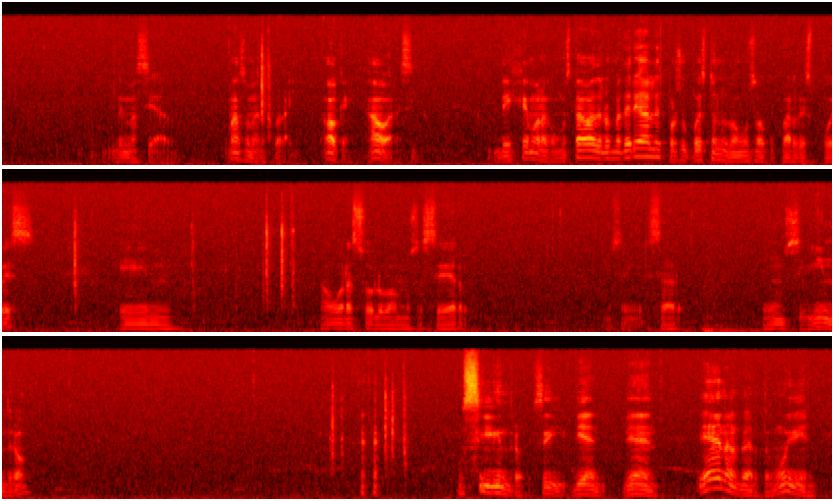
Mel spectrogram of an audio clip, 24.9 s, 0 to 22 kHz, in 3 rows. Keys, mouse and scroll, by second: 0.4-2.4 drag, 2.5 Tab, 2.8 scroll down 1, 3.1-4.4 middle drag, 4.7-5.8 middle drag, 7.1 scroll down 1, 8.0-10.3 middle drag, 11.0 shift+a, 13.8 click, 15.2-16.6 drag, 17.2-19.3 drag, 19.8 x, 20.1 click, 20.5 shift+a, 23.0 click.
